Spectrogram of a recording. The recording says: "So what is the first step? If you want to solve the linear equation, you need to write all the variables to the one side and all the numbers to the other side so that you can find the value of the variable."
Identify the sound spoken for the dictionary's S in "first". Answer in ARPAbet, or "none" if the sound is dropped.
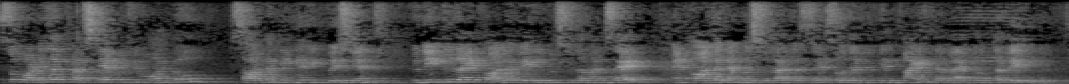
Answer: none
